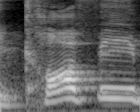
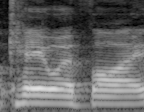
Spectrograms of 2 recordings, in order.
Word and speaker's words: Ko-fi: Well, it might be coffee, but it's spelled K-O-F-I, and that's weird, so I say it Ko-fi.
